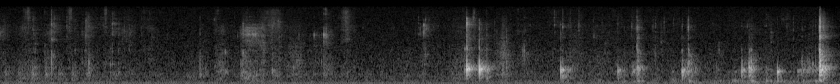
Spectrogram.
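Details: Nixon the black Labrador Retriever works at a beef bone indoors in 2019. Soft, scattered gnawing and licking give way to louder crunching bites in the second half, all in a quiet room without speech.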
